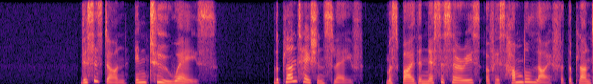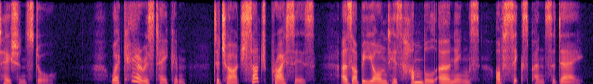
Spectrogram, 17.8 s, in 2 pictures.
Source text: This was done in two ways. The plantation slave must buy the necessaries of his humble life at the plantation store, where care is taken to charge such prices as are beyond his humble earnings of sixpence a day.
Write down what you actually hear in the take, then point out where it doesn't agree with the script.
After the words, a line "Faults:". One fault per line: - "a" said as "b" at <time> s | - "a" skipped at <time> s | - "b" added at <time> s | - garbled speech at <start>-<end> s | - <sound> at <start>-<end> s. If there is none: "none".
This is done in two ways. The plantation slave must buy the necessaries of his humble life at the plantation store, where care is taken to charge such prices as are beyond his humble earnings of sixpence a day.
Faults:
- "was" said as "is" at 1.4 s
